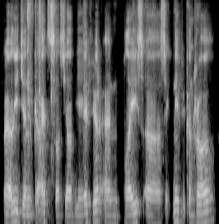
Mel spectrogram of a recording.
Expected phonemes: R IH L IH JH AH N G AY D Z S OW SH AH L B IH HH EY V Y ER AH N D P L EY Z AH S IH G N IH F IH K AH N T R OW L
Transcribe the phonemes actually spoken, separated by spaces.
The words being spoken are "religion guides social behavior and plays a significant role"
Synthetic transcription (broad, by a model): R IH L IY JH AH N G AY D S S OW S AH L B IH HH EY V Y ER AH N P L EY S AH S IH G N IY F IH K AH N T R OW L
